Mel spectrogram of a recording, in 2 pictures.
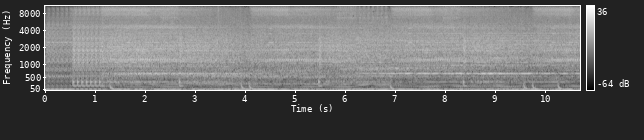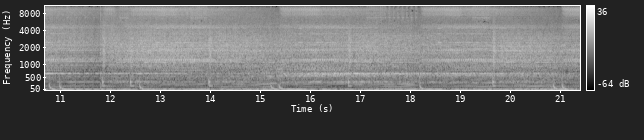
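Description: Live electronic music played from a pad-and-knob controller: a heavy, steady sub-bass under held synth tones and a repeating pattern of low bass notes.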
